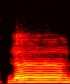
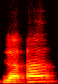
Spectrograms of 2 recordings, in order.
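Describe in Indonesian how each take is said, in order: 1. Vokal pertama dibaca panjang. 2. Vokal pertama pendek, lalu hentian glotal. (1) "Dia baca panjang. So salah" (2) "Ini berasing"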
